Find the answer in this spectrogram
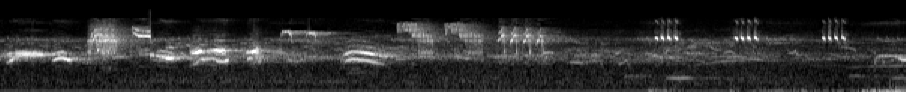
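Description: Songbirds singing: a busy mix of warbling, chirping phrases, then a run of short, high, evenly spaced notes about every half second near the end.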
